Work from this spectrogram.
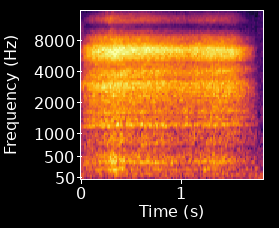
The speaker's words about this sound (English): All right, so we're going to do a nice big full breath into the top and bottom parts of our lungs, breathing in here now.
